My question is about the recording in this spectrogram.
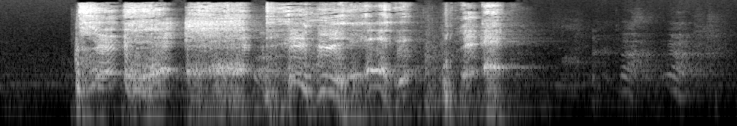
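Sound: cough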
